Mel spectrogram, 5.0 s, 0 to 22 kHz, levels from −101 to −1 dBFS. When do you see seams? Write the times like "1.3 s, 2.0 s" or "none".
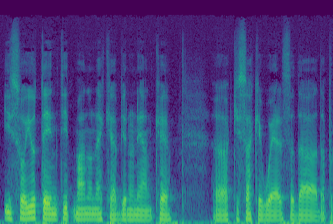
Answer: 1.0 s, 3.8 s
